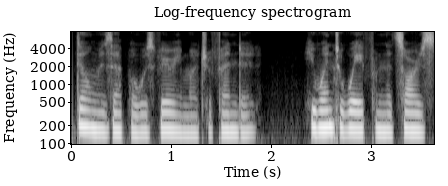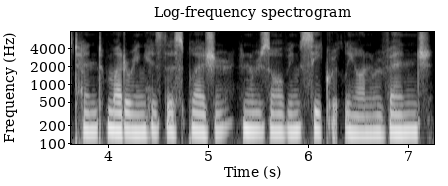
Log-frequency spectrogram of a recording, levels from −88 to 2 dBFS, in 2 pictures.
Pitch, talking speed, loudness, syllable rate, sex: 165 Hz, 175 wpm, -19 LUFS, 5.6 syllables/s, female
